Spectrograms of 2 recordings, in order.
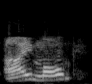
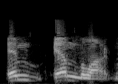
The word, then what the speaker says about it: Imbolc: Okay, yeah, that, I think that's very important because the halftime show is it's Imolk or it's Imblock. Well, let's spell it so people can look it up on the internet or in encyclopedia. It's Imbolc.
